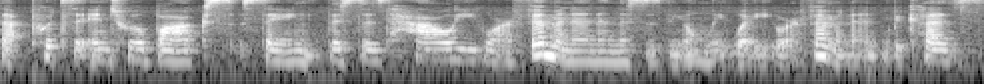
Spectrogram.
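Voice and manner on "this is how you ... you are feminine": normal talking voice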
